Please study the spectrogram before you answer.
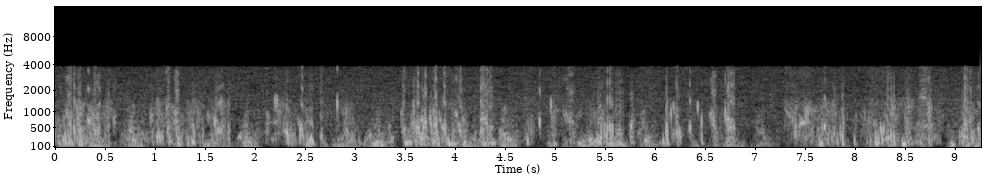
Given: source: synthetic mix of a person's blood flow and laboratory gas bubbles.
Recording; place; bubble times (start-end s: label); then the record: Doppler ultrasound of blood flow; precordium
0.00-0.64 s: bubbles
0.95-1.77 s: bubbles
2.10-2.72 s: bubbles
2.81-3.10 s: bubbles
3.33-3.42 s: bubbles
3.46-4.44 s: bubbles
4.69-4.90 s: bubbles
4.94-5.85 s: bubbles
6.06-6.87 s: bubbles
7.29-8.91 s: bubbles
9.04-9.27 s: bubbles
From the record:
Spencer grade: 4 (maximum detectable bubble signal sounding continuously throughout systole and diastole of every cardiac period, and overriding the amplitude of the normal cardiac signals); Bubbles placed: only in the low amplitude regions of the cardiac cycle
